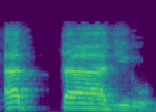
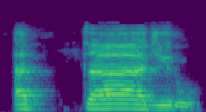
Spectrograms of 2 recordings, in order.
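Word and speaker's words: التاجر: तो जब पीछे वाले के साथ मिलाएंगे इन पर, वैसे तो पढ़ेंगे हम ताजिरुन, दाखिल करेंगे तो अब देखिए अत्ताजिरु, लाम क्या हो गया यहाँ, साइलेंट हो गया। तो इसमें लाम नहीं पढ़ा जाता।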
